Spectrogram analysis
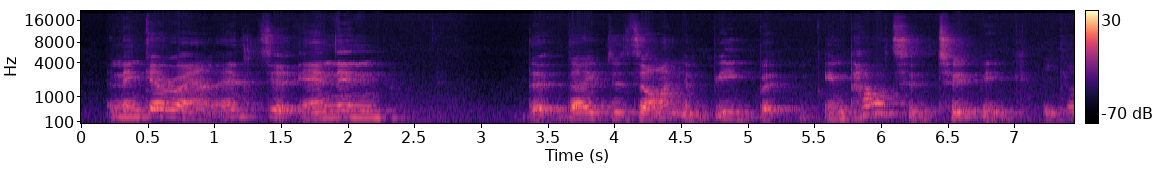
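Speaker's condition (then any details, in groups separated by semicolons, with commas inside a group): ALS/MND; onset foot drop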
